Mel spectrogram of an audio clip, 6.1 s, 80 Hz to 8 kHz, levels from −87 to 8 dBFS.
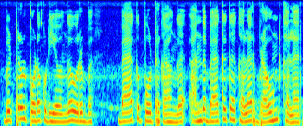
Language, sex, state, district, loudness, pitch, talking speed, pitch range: Tamil, female, Tamil Nadu, Kanyakumari, -15 LUFS, 205 Hz, 130 wpm, 190-220 Hz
